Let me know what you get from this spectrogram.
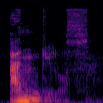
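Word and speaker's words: ἄγγελος: Tenemos el primer sustantivo que es ánguelos. Esta doble G, esta doble gama que hay aquí se pronuncia como NG, á angelos significa mensajero o ángel.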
